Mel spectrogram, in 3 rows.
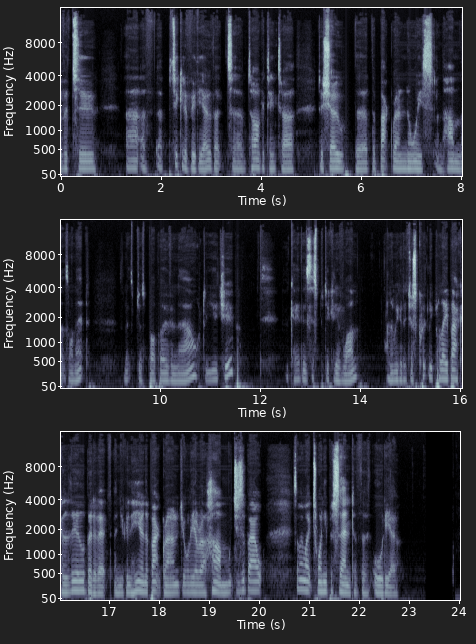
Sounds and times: Speech: 0.0 - 8.6, 9.3 - 11.7, 12.6 - 20.1, 20.7 - 22.8.

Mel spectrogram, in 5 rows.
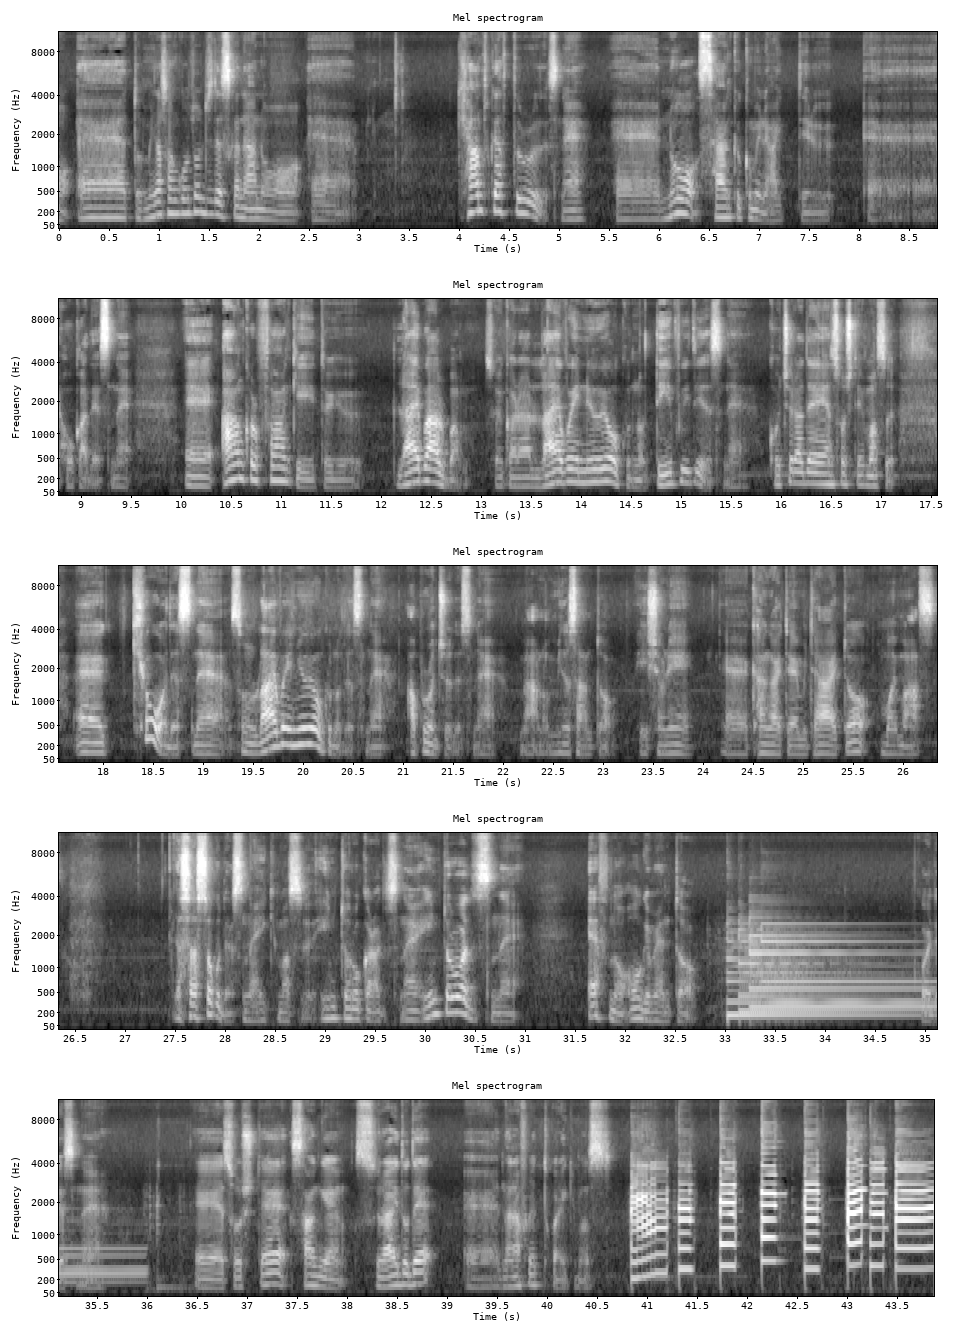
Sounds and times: Speech: 0.0 - 3.0, 4.0 - 26.4, 27.4 - 31.0, 31.6 - 32.8, 35.0 - 35.6, 36.5 - 40.7.

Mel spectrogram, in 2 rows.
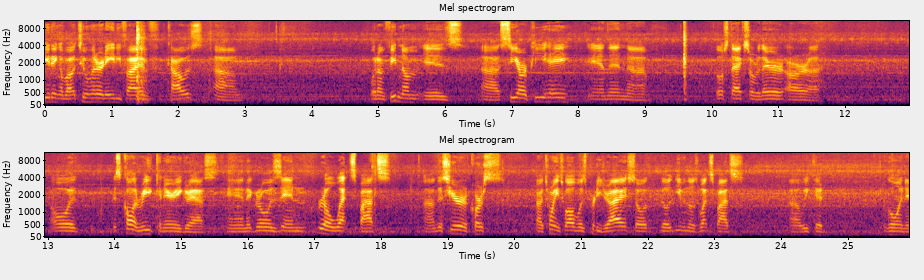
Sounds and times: Speech: 0.0 - 3.0, 4.9 - 9.1, 10.1 - 11.7, 13.0 - 23.5, 24.1 - 24.7, 25.5 - 25.9.

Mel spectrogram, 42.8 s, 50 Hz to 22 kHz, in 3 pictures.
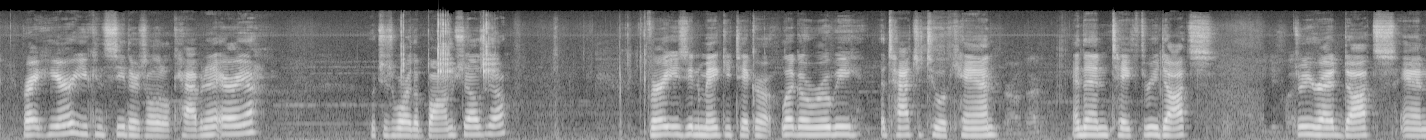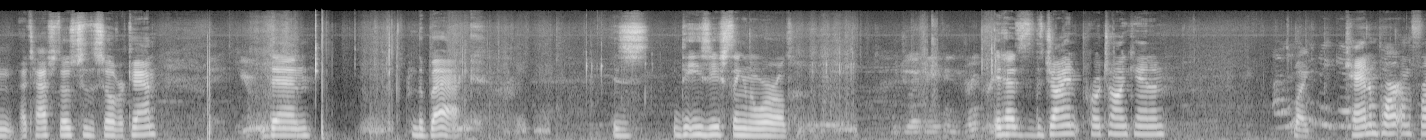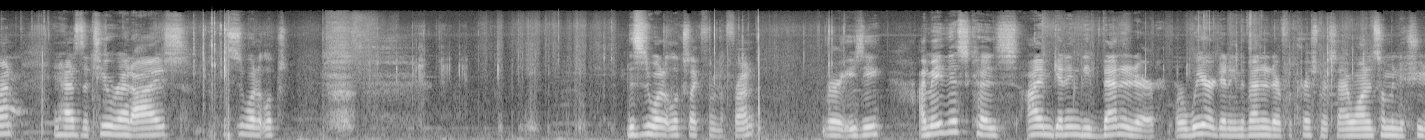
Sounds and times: Inside, small room: 0.0 - 42.7.

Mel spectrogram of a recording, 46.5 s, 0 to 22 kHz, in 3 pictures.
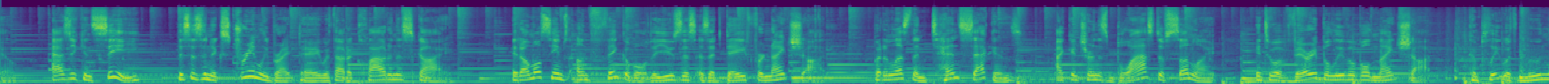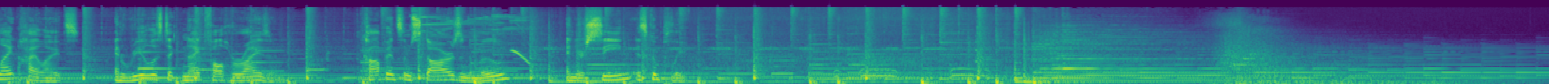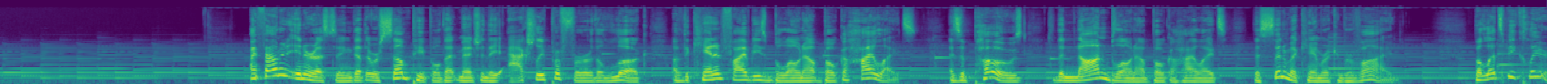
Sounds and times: Drum kit: 11.9 - 27.0.

